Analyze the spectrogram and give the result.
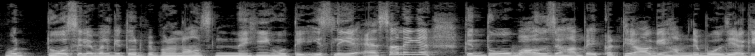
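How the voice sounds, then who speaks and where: A woman with a Pakistani accent teaching English phonetics in a lecture, explaining terms step by step and mixing English words into her talk. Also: medium pitch.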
